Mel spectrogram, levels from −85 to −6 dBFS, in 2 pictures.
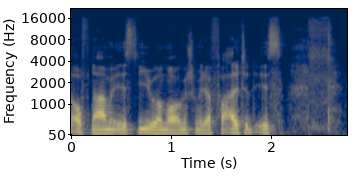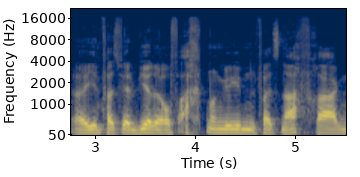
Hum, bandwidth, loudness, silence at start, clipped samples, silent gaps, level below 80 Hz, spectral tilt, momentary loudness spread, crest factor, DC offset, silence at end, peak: none; 16.5 kHz; -24 LUFS; 0 s; under 0.1%; none; -64 dBFS; -7.5 dB/octave; 12 LU; 18 dB; under 0.1%; 0 s; -6 dBFS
